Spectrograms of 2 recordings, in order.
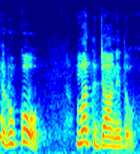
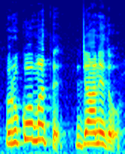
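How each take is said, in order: First: रुको, a clear stop, then lower मत जाने दो; pause after रुको. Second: रुको मत run together, a stop, then जाने दो; slow order not to stop, break after मत; pause after मत. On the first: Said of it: "रुको के बाद कॉमा लिखा है". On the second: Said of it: "रुकना नहीं है, जाने दो". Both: Shown as a demonstration.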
